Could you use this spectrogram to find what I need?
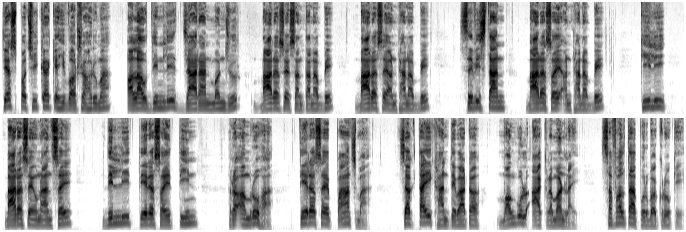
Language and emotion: Nepali, neutral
